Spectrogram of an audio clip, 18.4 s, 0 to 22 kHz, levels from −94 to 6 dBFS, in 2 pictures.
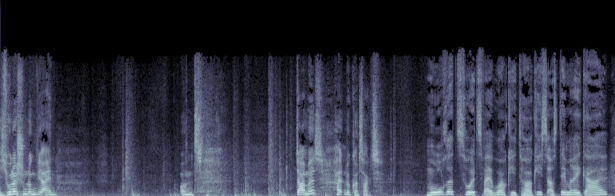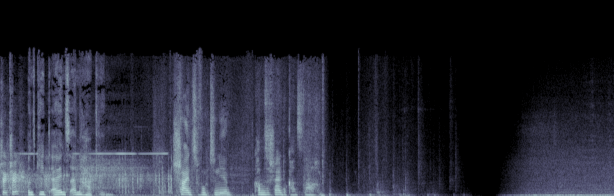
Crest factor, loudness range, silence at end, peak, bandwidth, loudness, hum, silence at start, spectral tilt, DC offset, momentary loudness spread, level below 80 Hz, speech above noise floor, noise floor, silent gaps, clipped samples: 20 dB; 9 LU; 0 s; -2 dBFS; 16.5 kHz; -19 LUFS; none; 0 s; -3.5 dB/octave; under 0.1%; 19 LU; -44 dBFS; 48 dB; -67 dBFS; 16.45-16.66 s; under 0.1%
